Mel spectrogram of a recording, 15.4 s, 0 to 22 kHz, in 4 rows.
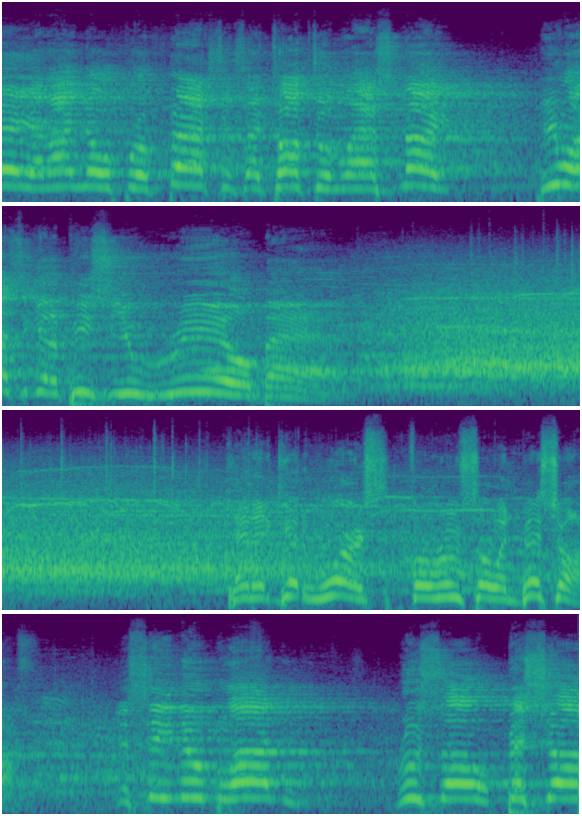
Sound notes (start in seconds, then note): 6.1 audience cheering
